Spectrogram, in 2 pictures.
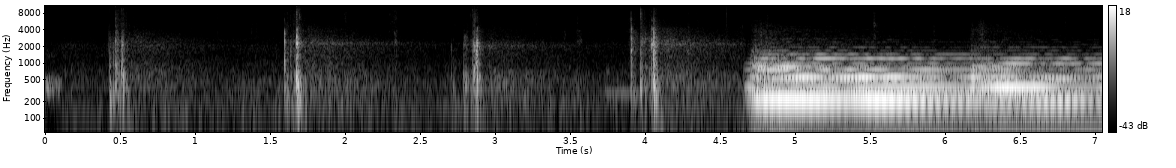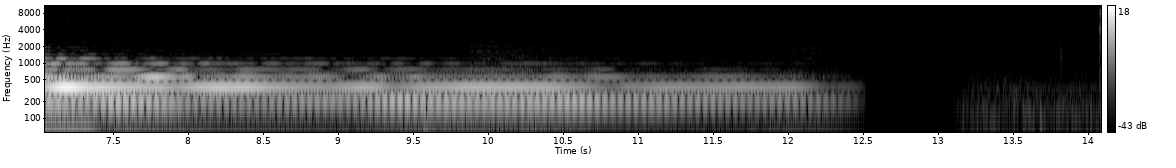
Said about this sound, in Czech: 34 úderů zvonu Zikmund připomnělo 34 let Svobodné republiky.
